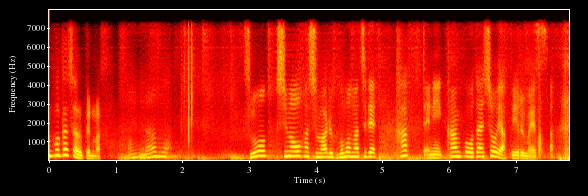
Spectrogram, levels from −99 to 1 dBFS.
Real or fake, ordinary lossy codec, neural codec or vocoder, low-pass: fake; none; codec, 24 kHz, 0.9 kbps, WavTokenizer, large speech release; 7.2 kHz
